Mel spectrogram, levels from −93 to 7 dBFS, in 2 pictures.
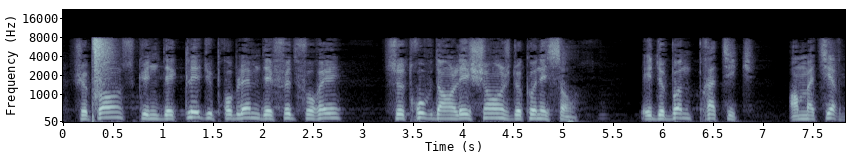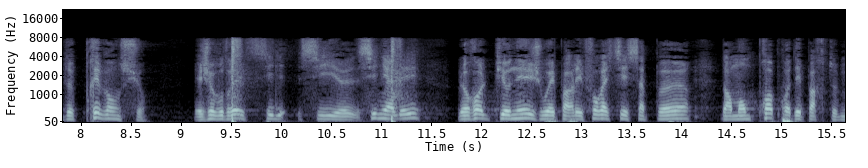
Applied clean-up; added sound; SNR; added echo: neural mask model RNNoise.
